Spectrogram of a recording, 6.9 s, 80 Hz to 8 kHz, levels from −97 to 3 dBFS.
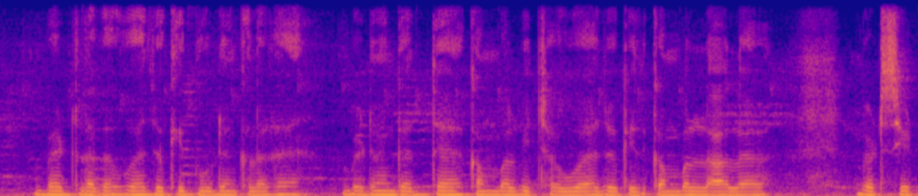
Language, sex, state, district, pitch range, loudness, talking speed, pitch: Hindi, male, Uttar Pradesh, Varanasi, 145-155 Hz, -27 LUFS, 200 wpm, 150 Hz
